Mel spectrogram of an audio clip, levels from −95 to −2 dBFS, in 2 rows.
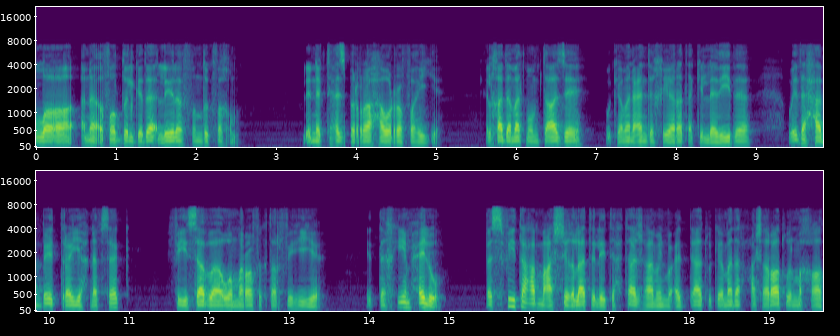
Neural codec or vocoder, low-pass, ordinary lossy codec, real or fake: vocoder, 22.05 kHz, 80 mel bands, WaveNeXt; 7.2 kHz; none; fake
